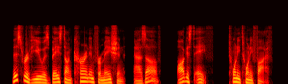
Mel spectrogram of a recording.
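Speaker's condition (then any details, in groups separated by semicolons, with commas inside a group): No condition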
